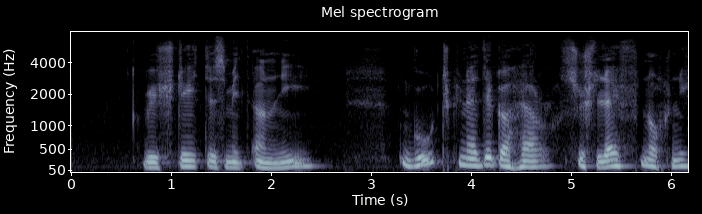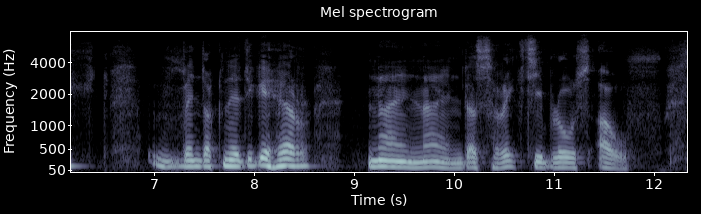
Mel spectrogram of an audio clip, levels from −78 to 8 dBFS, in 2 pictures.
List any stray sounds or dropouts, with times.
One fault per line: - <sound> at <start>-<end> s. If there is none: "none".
none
